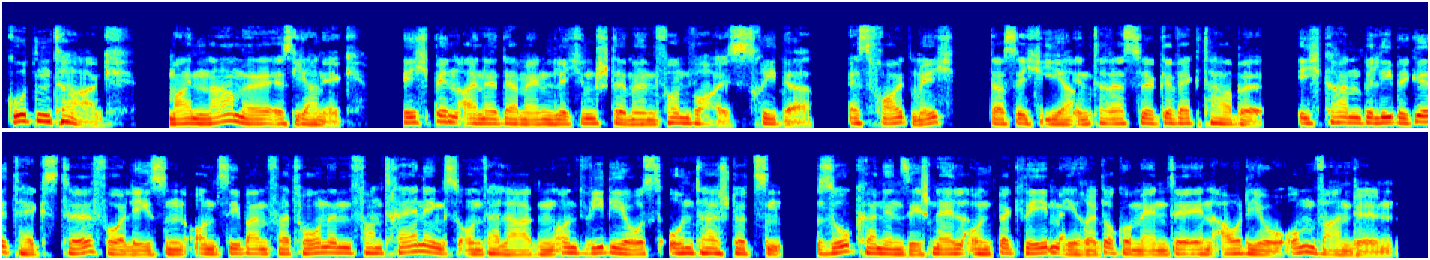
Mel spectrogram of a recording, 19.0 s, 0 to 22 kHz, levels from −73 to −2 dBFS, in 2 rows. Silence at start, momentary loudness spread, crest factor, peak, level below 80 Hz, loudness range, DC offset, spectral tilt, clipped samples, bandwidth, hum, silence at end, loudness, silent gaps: 0.05 s; 5 LU; 16 dB; -2 dBFS; -44 dBFS; 1 LU; under 0.1%; -5.5 dB/octave; under 0.1%; 11.5 kHz; none; 0.2 s; -18 LUFS; 0.90-1.12 s, 2.45-2.67 s, 5.42-5.64 s, 6.36-6.56 s, 8.42-8.64 s, 14.73-14.95 s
